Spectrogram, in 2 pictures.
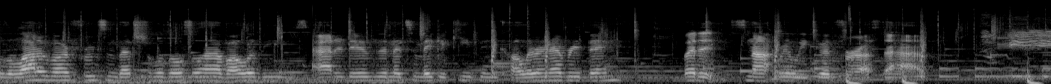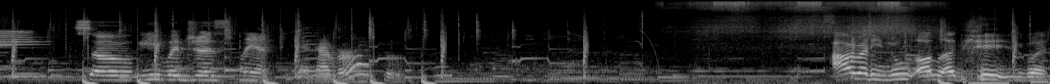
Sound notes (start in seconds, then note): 15.0 relaxed music; 17.0 hose spraying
